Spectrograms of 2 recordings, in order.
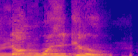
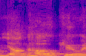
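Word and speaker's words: Young Hoo Koo: Where do you get Young Wei from H-O-E? It's Young Wei Koo. I used to call him Young Hoku, and I'm like, ooh, that doesn't sound good. It's Young Wei Koo. Okay, how the hell do you get Wei from H-O-E?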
